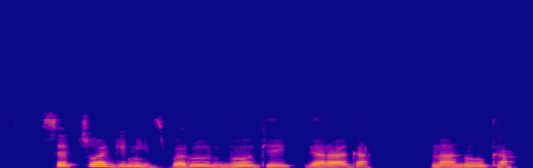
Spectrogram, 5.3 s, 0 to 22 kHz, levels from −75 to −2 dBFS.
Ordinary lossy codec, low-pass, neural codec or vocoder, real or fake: none; 7.2 kHz; none; real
